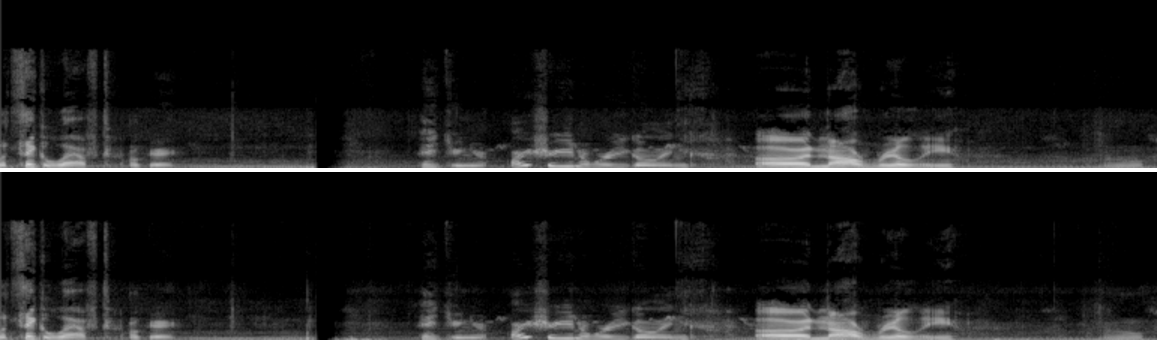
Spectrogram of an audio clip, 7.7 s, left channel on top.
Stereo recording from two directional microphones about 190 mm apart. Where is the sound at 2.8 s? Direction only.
35° right (ahead or behind).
